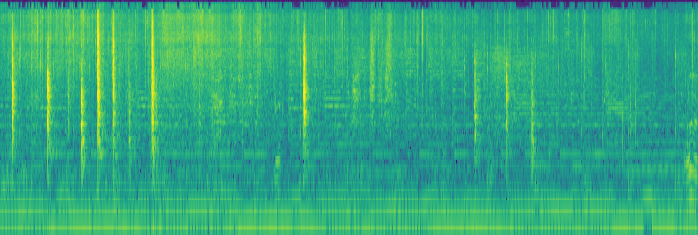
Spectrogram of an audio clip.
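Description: Ingredients sizzle steadily in avocado oil on a Blackstone griddle during a huevos rancheros breakfast, with a constant frying hiss and scattered sharp pops and scrapes as they are stirred.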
